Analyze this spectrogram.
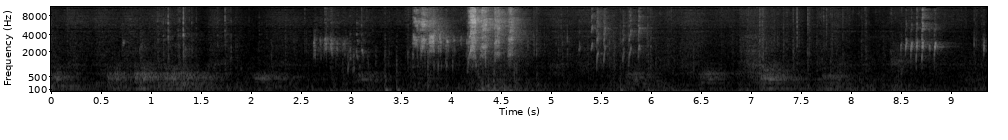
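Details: Pet budgerigars fighting over broccoli give harsh, scratchy squawks and chirps, with a loud burst of grating calls midway.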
